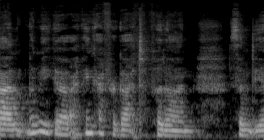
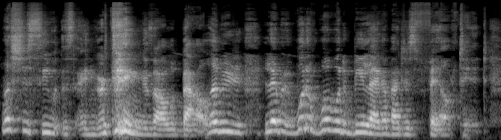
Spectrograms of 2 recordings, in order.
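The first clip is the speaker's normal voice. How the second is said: mock determined; 3 semitones higher, 10 dB louder than usual. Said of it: "when I finally said".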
